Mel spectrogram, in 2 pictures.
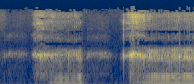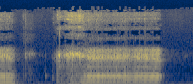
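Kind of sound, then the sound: vocal imitation, voice imitating loud snoring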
